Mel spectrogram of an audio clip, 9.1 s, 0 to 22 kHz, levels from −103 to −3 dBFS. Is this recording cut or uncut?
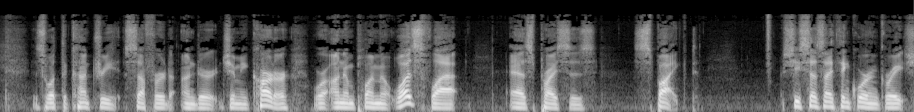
uncut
